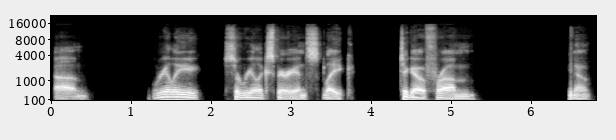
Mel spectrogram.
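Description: A man's voice: rumbling low, slow. An American man chatting casually on a podcast about model kits, rambling with lots of fillers and restarts. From United States. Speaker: podcast co-host. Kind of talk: casual chat.

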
